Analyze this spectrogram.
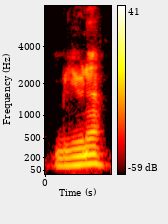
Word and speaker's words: Buena: troop a barracks headquarters or whatever and uh buena new jersey all right which is this number here which is actually pronounced who hung up on us little cowards buna and this is where the guy that arrested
